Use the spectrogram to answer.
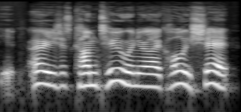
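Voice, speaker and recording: A young woman from Buffalo sits at a close studio mic and tells it straight, rambling and swearing freely. Her voice is smooth and resonant even as she says it is going. The sound is dry, with no room around it. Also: mid-range voice, fairly quick, no room sound. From Buffalo, New York. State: losing her voice. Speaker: guest comedian. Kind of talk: casual podcast chat.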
